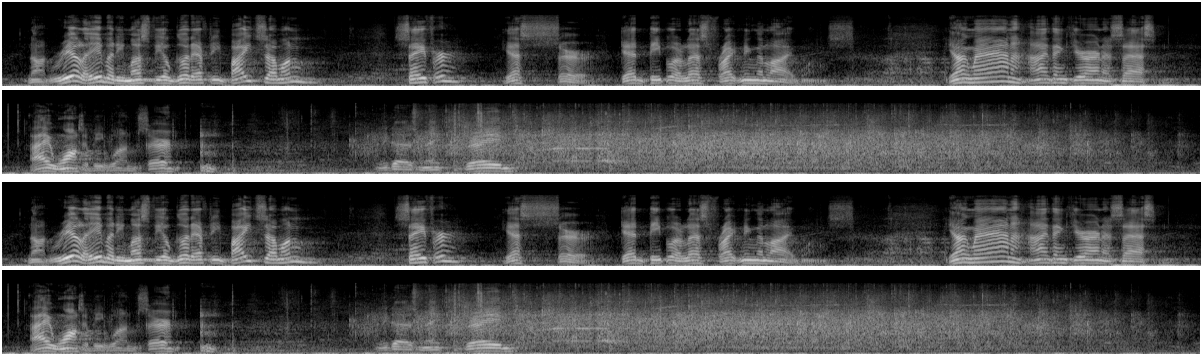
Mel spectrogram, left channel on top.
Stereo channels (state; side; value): identical; both; correlation 1.00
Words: Not really, but he must feel good after he bites someone. Safer? Yes, sir. Dead people are less frightening than live ones. Young man, I think you're an assassin. I want to be one, sir. He does make the grade.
